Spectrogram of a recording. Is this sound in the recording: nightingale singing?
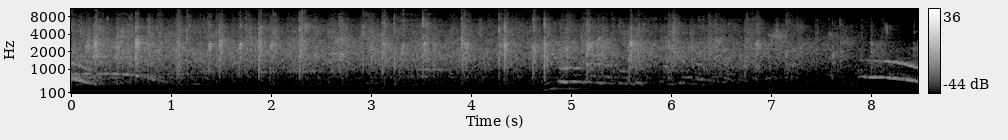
no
